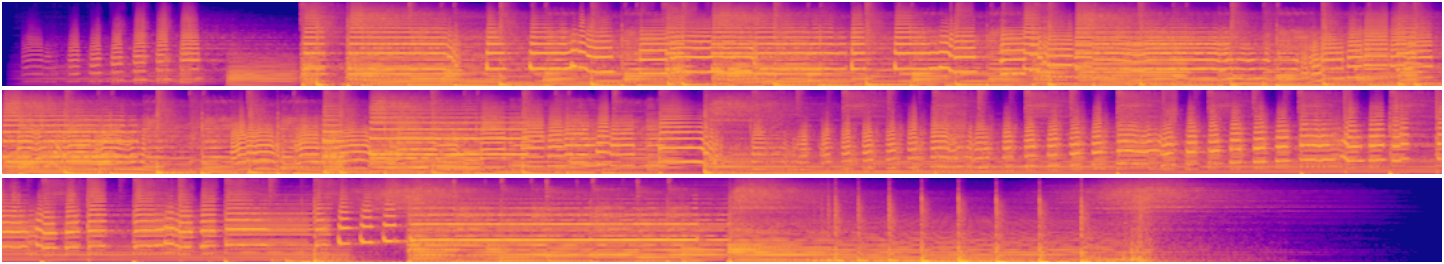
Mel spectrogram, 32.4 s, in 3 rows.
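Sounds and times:
trumpet: 0:00.0 - 0:30.6.

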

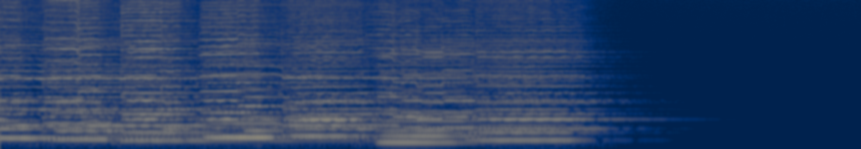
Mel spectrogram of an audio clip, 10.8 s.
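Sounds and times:
string quartet: 0:00.0 - 0:08.1.

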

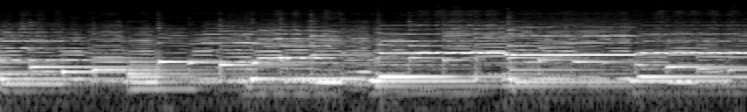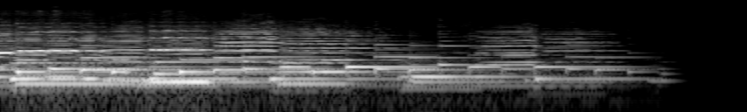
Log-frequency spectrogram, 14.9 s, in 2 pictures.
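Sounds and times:
flute in a trio: 0:00.0 - 0:11.4
cello in a trio: 0:00.0 - 0:14.2
harp in a trio: 0:00.0 - 0:14.3.

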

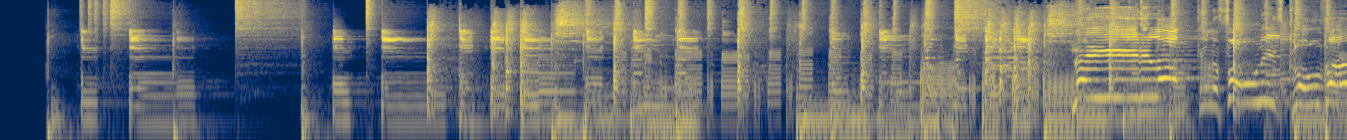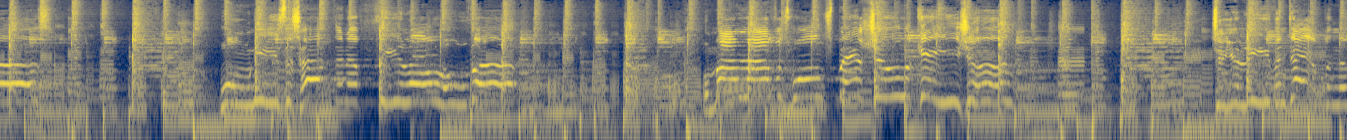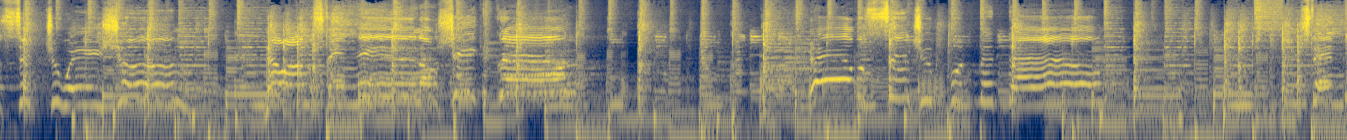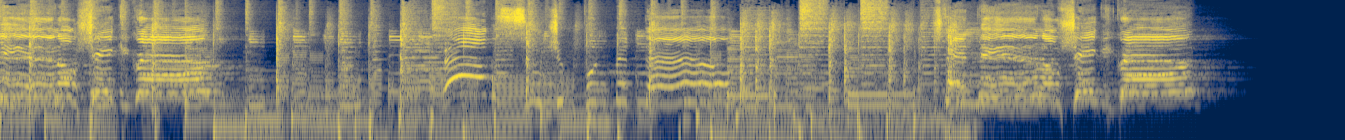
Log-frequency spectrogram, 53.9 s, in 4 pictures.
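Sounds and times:
cover band playing: 0:00.5 - 0:51.3.

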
